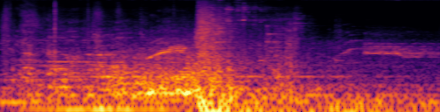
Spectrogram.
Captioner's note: door clattering; door slamming; boy screaming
